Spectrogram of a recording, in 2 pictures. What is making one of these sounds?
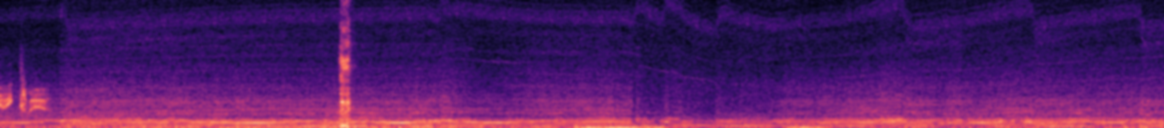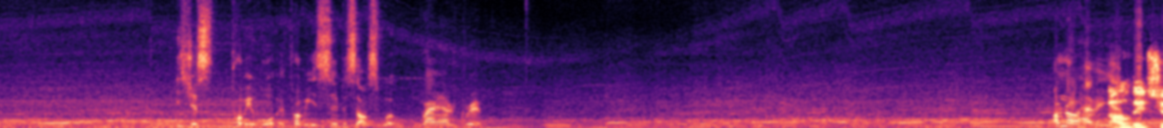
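A racing car engine screams at high revs, rising and falling as it shifts gears.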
